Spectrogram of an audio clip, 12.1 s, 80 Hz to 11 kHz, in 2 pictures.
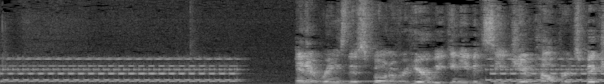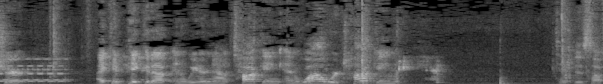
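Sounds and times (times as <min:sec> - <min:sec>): desk phone electronic call tone: 0:00.0 - 0:02.5, 0:04.8 - 0:07.8.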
